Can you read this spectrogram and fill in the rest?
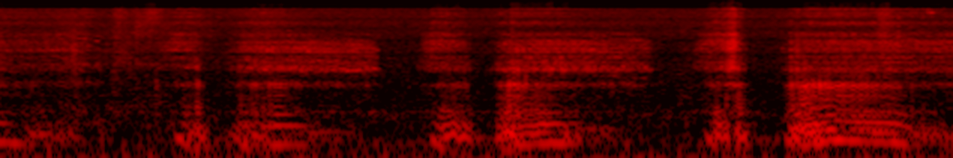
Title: snoring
